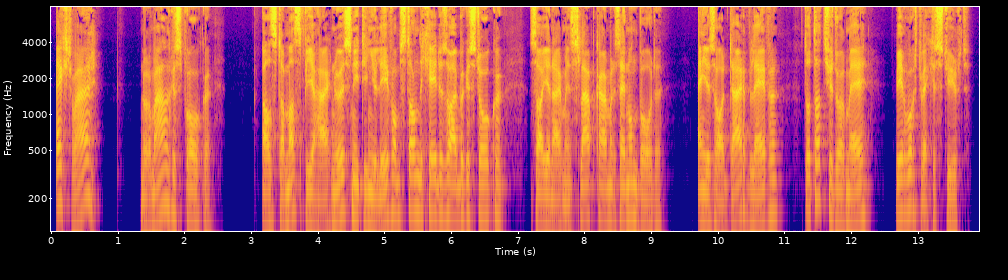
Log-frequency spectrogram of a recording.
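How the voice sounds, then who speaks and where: A man's voice: mid-range voice, expressive, moderate pace, close to an everyday voice. Commanding, teasing nobleman, played by a man, confident and at ease. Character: commanding Persian nobleman, teasing and self-assured.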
